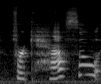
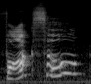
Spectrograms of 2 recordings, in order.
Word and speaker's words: forecastle: For castle is pronounced foxhole? Forksole? That's so fucked up. I hate that. I'm gonna be calling it for castle.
